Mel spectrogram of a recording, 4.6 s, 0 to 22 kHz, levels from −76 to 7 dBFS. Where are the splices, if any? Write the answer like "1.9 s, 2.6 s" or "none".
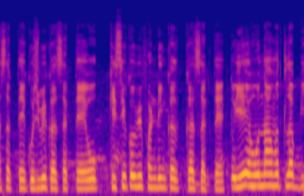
3.3 s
